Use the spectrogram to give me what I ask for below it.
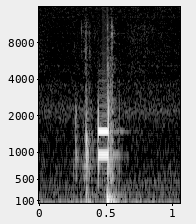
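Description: A telephone keypad tone as a key is pressed to save a voicemail: a single short, steady dual-pitch beep, with faint button clicks just before it.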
